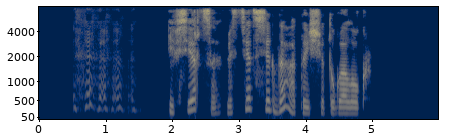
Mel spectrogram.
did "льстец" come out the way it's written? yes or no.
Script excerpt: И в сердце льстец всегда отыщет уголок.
yes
